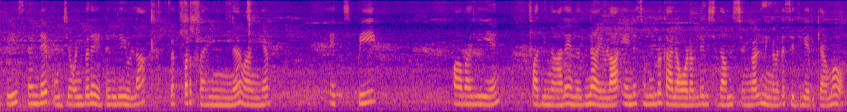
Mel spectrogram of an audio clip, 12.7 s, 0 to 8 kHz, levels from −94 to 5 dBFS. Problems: background sounds at intervals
